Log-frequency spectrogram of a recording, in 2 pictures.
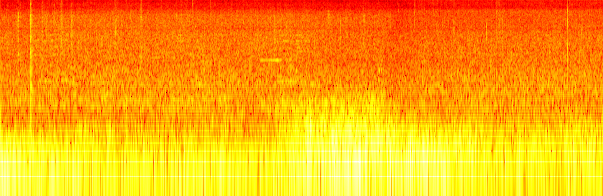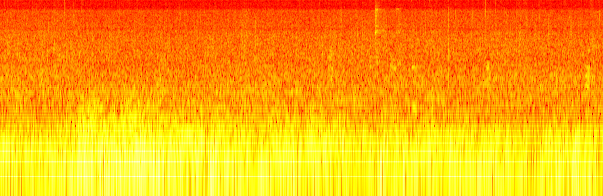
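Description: Heavy tropical-storm rain falling steadily on standing floodwater and sodden ground, with low rumbles of thunder swelling about four seconds in and again around nine seconds.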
